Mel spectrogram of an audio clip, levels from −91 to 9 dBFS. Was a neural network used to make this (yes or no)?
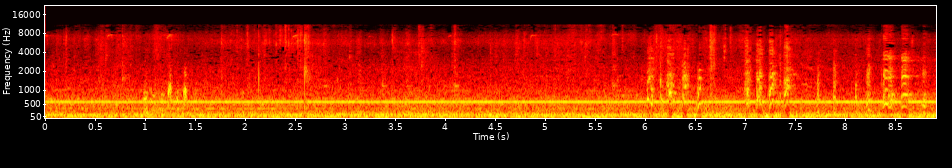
no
